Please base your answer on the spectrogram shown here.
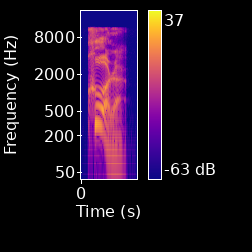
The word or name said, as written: ke4 ren2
